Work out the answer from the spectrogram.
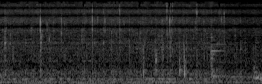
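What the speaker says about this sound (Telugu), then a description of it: "కలుపుకున్న బెల్లం వేసుకొని బాగా వేగించుకోవాలి" Onions and garlic fry in stone cookware with a steady, fairly soft sizzle, broken by small crackles and pops.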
